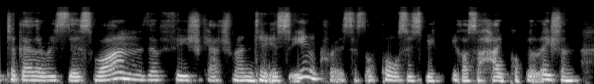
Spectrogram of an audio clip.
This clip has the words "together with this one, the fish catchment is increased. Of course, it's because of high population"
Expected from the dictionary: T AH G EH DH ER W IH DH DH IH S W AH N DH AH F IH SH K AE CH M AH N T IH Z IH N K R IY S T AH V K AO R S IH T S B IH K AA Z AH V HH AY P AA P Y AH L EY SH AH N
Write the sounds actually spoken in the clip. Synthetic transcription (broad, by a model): T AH G EH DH ER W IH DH DH IH S W AH N DH AH F IH SH K AE CH M AH N T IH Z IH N K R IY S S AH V K AO R S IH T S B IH K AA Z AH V HH AY P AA P Y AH L EY SH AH N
